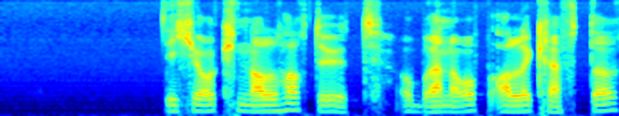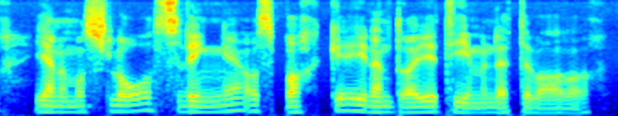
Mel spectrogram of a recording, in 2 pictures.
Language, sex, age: Norwegian, male, 26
